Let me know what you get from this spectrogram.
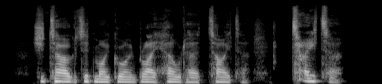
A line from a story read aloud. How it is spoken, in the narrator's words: I snarled, gnashing my teeth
